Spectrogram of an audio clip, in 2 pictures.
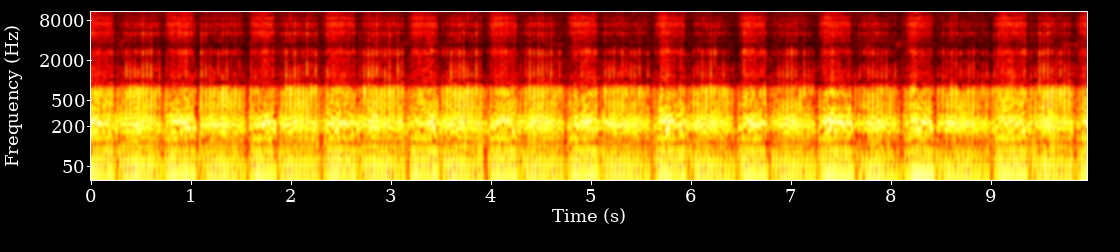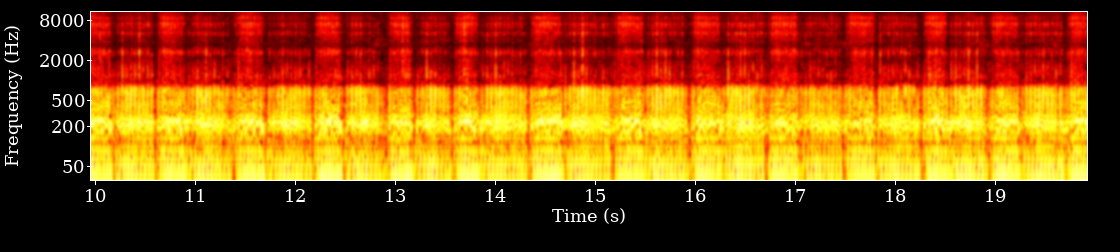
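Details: Twenty seconds of a pet cat's snoring purr: a deep, vibrating drone that pulses rapidly and never stops, steady in loudness, with no background sounds.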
